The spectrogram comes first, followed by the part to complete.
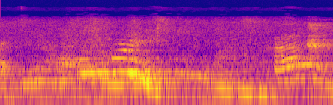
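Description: Voices with pitch that slides up and down, in the sing-song manner of a picture book read aloud to young children.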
